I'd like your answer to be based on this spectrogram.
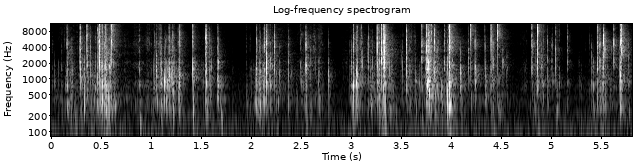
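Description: A small sealed plastic foil blind-box bag holding a Disney d-Licious figure is held in both hands and crinkled and squeezed with fingertips and long nails. Bright, papery crinkles and crackles come in quick bursts with short pauses between them, with almost no low end and each crackle dying away instantly.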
